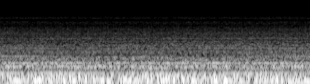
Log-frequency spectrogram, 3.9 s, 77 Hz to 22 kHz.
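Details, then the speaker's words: Develon DX160-7 excavator that had stopped slewing with a bang, after repair, swung a full circle: a smooth low rumble with no crunching or grinding; the slew drive sounds healthy. "Anyway, we've been all the way around. There's no crunchy crunchy"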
